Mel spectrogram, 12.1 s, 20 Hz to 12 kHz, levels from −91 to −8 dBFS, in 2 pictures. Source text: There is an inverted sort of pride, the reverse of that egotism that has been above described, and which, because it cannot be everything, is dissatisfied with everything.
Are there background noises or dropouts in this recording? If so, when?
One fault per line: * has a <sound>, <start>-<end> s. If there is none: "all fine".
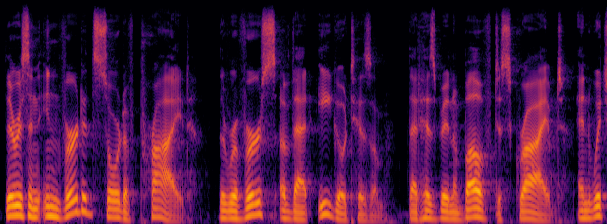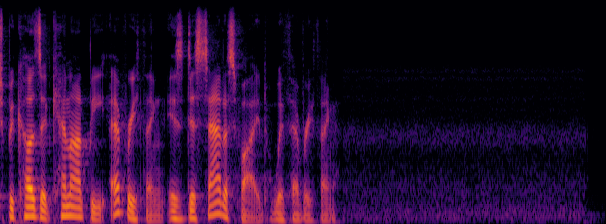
all fine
